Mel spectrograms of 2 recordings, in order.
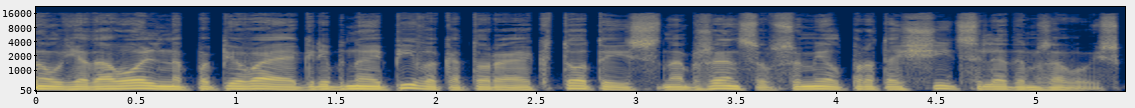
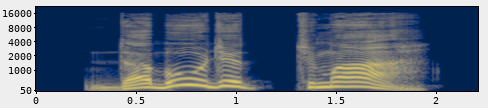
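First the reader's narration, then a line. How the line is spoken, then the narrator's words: Roared in unison, crowd. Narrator (Russian): проревели в унисон солдаты и жрецы оскверненного Родлигана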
